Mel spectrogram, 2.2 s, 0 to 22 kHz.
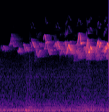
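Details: Blue-black grosbeak recorded on 8 September 2020, its tail still growing in and evening out; a short warbled phrase of high, sliding notes builds louder toward the end over faint low background hum.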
